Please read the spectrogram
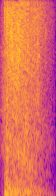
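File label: rocket launcher launch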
